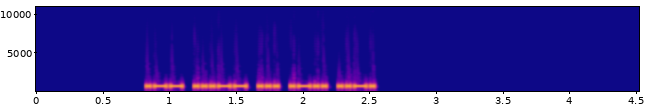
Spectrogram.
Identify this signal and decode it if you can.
Morse code, heard as a keyed tone, about 40 wpm, 700 Hz. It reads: W3SLF
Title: USA Call Signs - 5 Characters - Repeated 3x - 40wpm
